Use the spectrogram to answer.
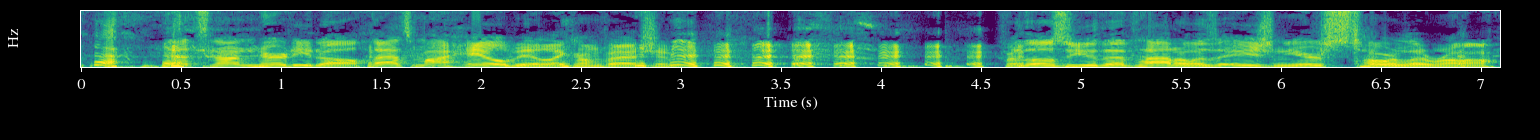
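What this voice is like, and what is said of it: Southern gentleman accent. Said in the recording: “your accent is a southern gentleman”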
